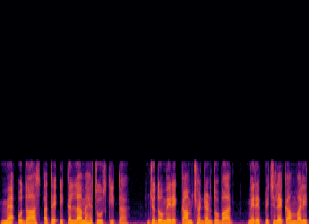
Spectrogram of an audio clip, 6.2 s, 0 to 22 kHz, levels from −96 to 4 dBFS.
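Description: A speech recording that sounds dull, gurgling and granular throughout, with nothing above about 6.1 kHz, likely from heavy MP2 compression at a low bitrate around 48 kbps; a spectrogram shows flickering upper sub-bands cut flat. After "ਮੈਂ ਉਦਾਸ ਅਤੇ ਇਕੱਲਾ", an intermittent contact drops the sound from 1.84 to 1.92 s, opening for about 48 ms before "ਕੀਤਾ ਜਦੋਂ ਮੇਰੇ ਕੰਮ"; the waveform shows a near-flat gap with crackle spikes at its edges.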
